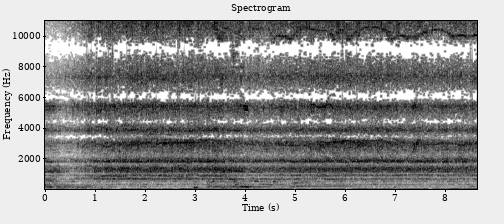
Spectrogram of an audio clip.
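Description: Music: a band recording playing steadily at full level, with a brief dip in loudness just after the start.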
